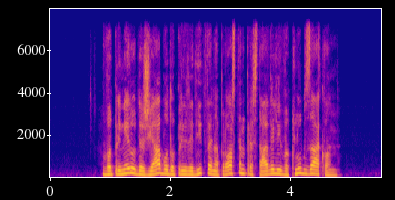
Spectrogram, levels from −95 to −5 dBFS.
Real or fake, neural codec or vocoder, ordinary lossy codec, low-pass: fake; codec, 16 kHz, 8 kbps, FreqCodec, smaller model; none; 7.2 kHz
